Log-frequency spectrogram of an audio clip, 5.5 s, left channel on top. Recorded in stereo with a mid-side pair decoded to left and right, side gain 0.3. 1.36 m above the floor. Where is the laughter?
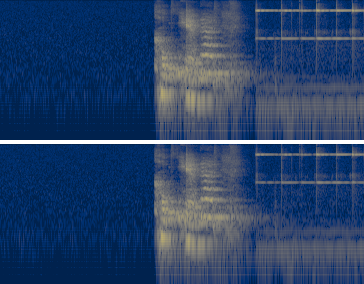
5° left, 2.5 m; by 3.6 s 5° right, 3 m.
